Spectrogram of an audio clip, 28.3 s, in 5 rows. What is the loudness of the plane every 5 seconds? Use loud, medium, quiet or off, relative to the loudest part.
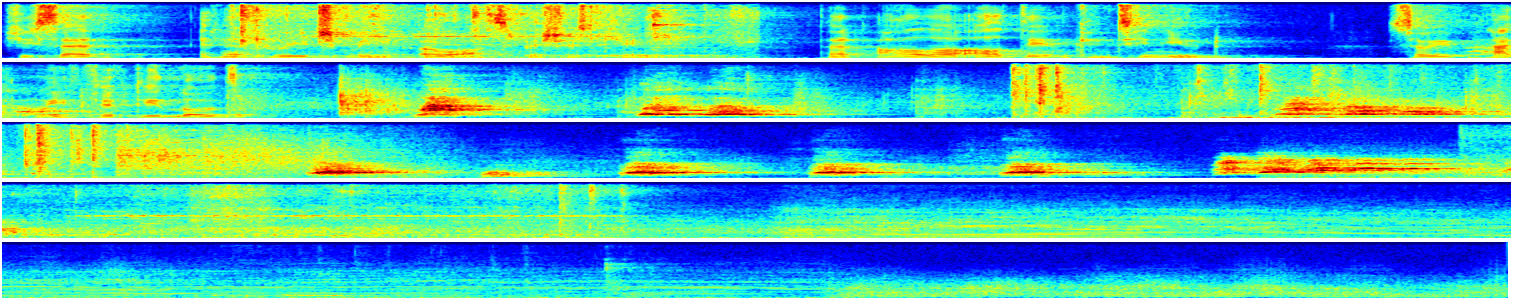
off, off, off, loud, loud, loud.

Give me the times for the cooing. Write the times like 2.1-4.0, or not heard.
0.8-2.9, 9.4-11.9, 16.8-19.4, 22.5-25.1.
